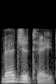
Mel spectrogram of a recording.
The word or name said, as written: vegetate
